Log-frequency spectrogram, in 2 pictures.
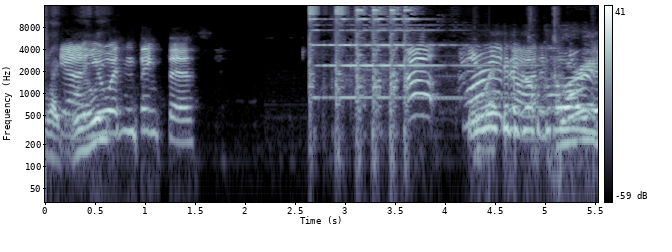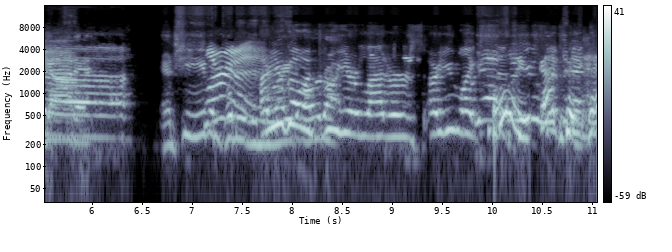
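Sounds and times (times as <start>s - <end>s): small bell ringing in a trill: 2.6s - 4.7s.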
